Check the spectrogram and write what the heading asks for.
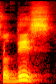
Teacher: জিহ্বার আগা উপরের দাঁতের আগার সাথে লাগা উচ্চারণ করছি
